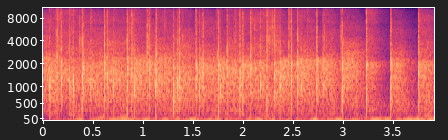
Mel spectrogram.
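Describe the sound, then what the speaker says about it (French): A crowd at a live show claps for a guest named Crevette. The claps are loud, distinct and irregular over a constant background hum. "Quand même, un tonnerre d'applaudissements pour Crevette."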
